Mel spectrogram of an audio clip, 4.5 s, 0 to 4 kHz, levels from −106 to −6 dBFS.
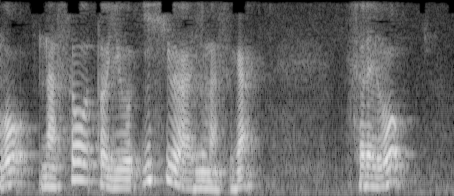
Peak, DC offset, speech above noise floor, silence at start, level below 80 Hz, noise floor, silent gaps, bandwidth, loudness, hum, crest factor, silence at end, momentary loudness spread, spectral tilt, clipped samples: -8 dBFS; under 0.1%; 28 dB; 0 s; -46 dBFS; -51 dBFS; none; 4 kHz; -24 LUFS; none; 18 dB; 0.4 s; 8 LU; -12 dB/octave; under 0.1%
